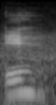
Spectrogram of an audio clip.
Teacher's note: اہ میں ہا نہ جھٹکا دینا ہے نہ لمبا کرنا ہے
